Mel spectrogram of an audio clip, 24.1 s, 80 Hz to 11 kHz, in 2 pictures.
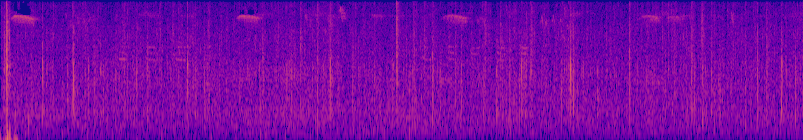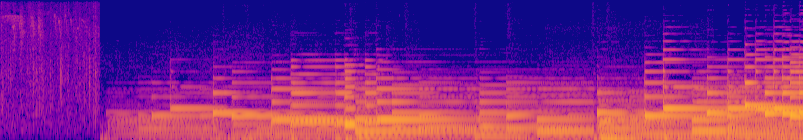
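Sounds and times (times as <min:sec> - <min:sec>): crackly background hiss: 0:00.0 - 0:18.6.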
